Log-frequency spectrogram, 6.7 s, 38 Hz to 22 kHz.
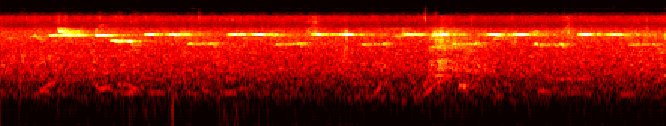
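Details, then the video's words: Male Narcissus flycatcher singing on 18 May 2015 at Akagi Nature Park, Japan, unseen, short, clear whistled phrases, high and repeated every second or so, over a steady high hiss of background noise. "キビタキ Narcissus Flycatcher ♂ さえずり"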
